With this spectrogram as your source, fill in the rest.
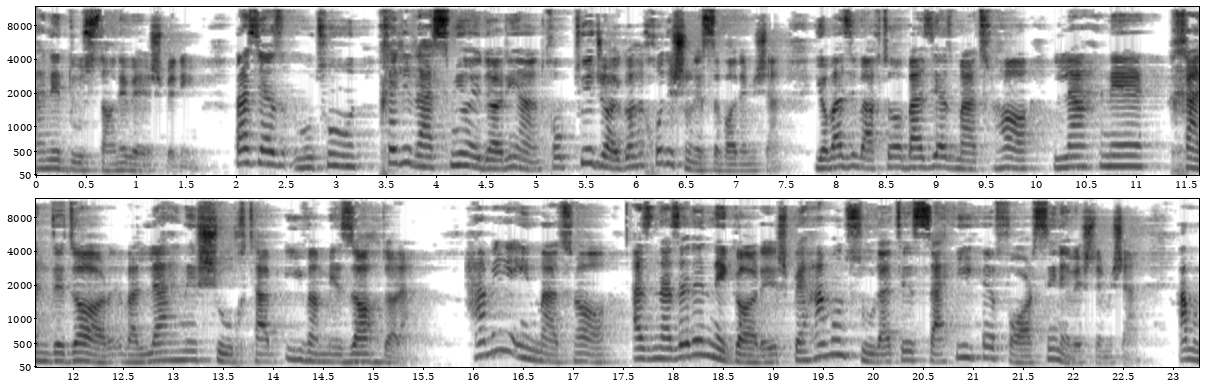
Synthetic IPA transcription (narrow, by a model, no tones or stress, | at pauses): hne̞d̪uːst̪ɒːne̞be̞he̞ʃbe̞̰d̪ḭːm | b̥æːziːæzmut̪ʰuːnxe̞jliːræsmiːo̞e̞d̪ɒːɾiænd̪̥xob̥̚t̪ʰuje̞d͡ʒɒːjɡɒːɦe̞xo̞d̪e̞ʃune̞st̪e̞fɒːd̪e̞miʃæ̰nd̪ | jɒːbæːziːvæxt̪ʰɒːbæːziːæzmæt̪ʰnɦɒːlæhne̞xænd̪e̞d̪ɒːɾvælæhne̞ʃuːxt̪ʰæbiːvæme̞zɒːɦd̪ɒ̰ːɾæ̰nd̪̥ | hæme̞je̞inmæt̪ʰɾhɒːæznæzæɾe̞ne̞ɡɒːɾe̞ʃb̥eɦæmunsuːɾæt̪ʰe̞sæhiːhe̞fɒːɾsiːne̞ve̞ʃt̪e̞miːʃæ̰nd̪̥ | hæmun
